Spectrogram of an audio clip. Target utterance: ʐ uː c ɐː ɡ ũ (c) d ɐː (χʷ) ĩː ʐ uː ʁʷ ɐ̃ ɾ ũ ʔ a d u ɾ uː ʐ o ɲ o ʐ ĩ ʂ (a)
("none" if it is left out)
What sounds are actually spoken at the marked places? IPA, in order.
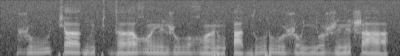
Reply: c, ʁʷ, a

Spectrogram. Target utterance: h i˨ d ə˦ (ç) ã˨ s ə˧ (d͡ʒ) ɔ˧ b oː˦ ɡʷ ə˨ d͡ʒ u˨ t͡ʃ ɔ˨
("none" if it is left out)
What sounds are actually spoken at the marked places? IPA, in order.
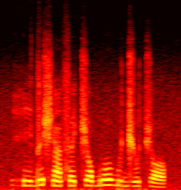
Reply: ʃ, t͡ʃ

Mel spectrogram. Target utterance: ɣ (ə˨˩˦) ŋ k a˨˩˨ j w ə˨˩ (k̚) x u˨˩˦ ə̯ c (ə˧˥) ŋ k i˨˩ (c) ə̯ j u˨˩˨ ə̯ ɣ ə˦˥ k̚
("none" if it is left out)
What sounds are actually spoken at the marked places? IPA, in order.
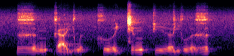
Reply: ə˨˩˨, k̚, ə˧˥, none

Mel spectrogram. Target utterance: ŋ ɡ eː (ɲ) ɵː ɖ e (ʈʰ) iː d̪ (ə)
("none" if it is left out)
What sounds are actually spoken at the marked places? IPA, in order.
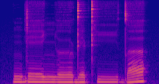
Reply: ɲ, ʈʰ, ɐ

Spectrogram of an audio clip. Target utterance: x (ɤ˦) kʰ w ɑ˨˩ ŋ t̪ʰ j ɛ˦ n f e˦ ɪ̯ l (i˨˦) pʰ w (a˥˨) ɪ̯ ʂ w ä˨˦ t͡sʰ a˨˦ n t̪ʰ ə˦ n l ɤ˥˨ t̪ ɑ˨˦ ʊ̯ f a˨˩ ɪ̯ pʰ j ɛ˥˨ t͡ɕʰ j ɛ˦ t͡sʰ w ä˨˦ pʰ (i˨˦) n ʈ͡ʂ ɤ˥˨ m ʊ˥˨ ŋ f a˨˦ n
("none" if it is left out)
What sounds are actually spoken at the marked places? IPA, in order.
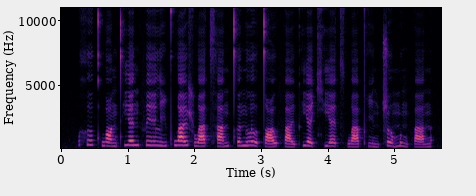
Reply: ɤ˦, i˨˦, a˦, i˨˩

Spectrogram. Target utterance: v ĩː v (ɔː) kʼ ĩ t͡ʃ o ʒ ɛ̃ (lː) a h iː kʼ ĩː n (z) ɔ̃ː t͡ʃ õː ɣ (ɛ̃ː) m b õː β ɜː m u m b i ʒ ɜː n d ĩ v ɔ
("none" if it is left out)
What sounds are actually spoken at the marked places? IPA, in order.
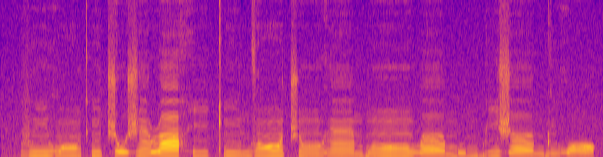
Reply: ɔ̃ː, ɹ, z, ɛ̃ː

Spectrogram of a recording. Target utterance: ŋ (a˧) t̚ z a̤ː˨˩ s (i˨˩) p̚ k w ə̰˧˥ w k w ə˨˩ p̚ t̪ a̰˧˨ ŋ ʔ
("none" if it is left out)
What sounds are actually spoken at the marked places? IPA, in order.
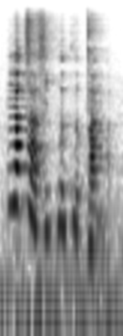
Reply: a˦˥, i˨˩

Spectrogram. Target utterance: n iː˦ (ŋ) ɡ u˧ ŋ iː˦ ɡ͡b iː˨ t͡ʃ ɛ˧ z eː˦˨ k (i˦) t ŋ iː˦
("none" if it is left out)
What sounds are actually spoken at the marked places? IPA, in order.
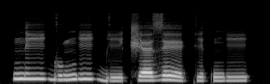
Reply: none, i˧

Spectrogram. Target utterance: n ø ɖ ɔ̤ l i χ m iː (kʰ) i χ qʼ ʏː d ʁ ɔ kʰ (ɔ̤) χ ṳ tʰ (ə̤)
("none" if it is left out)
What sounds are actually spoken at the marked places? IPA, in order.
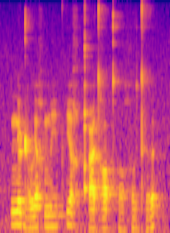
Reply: pʰ, ɔ̤, ə̤

